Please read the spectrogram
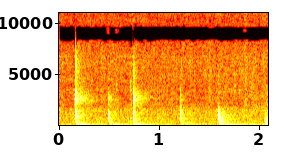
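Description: Wooden spoon knocking against a wok while stirring strips of red pepper in tomato: about five short, light knocks at uneven intervals.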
